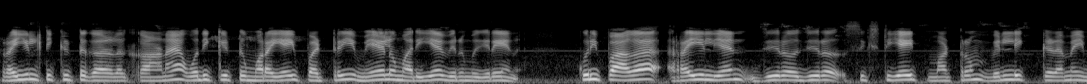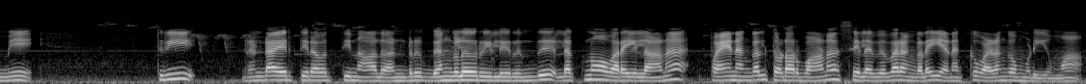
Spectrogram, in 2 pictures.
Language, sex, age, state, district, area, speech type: Tamil, female, 30-45, Tamil Nadu, Vellore, urban, read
